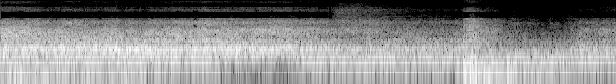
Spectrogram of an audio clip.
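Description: Twin rocket boosters roar.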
